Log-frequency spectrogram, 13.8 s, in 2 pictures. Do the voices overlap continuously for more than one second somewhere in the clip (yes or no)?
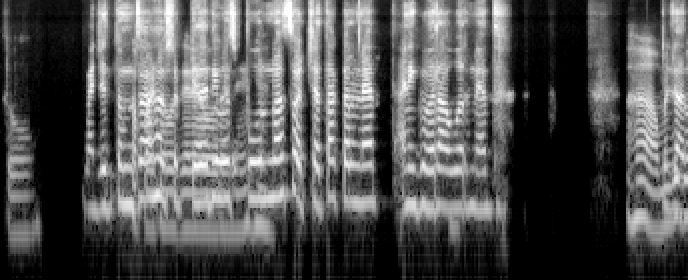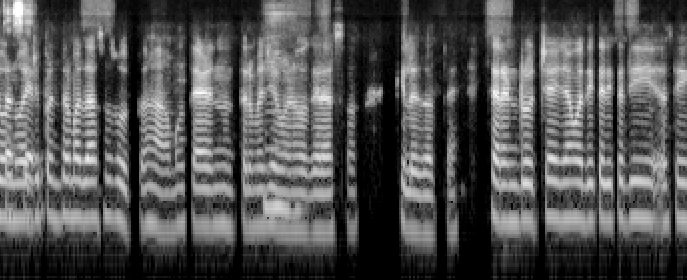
yes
